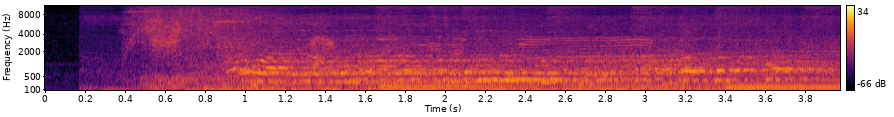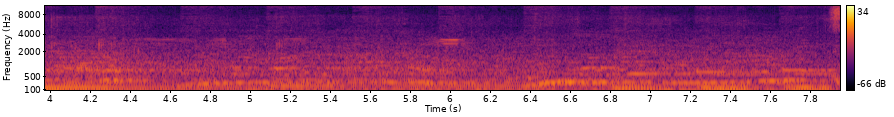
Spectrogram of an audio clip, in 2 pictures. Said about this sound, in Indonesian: Seperti inilah suasana ribuan pengunjung yang memadati gedung Istora Senayan saat penyelenggaraan festival musik pada hari kedua.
